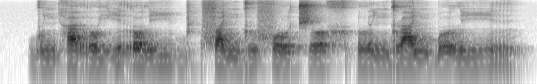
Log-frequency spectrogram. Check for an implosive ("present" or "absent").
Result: present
